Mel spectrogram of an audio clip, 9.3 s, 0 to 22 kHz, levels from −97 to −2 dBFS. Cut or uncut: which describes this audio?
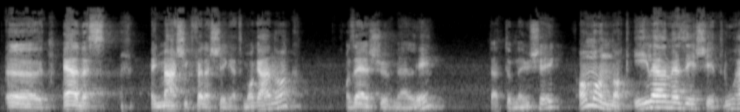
cut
